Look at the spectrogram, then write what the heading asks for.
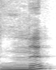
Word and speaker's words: M: Et la lettre suivante, qui est le M, se prononce me, comme dans le mot mur.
